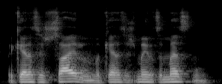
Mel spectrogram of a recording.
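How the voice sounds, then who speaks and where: A man giving a casual Torah talk who springs into lively voices for the people in his story. Between stories he chants verses in a singsong and explains them plainly. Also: lowish voice, rapid-fire. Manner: animated storyteller acting out characters, mixing in English and Hebrew. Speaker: rabbi teaching daily Torah study.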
